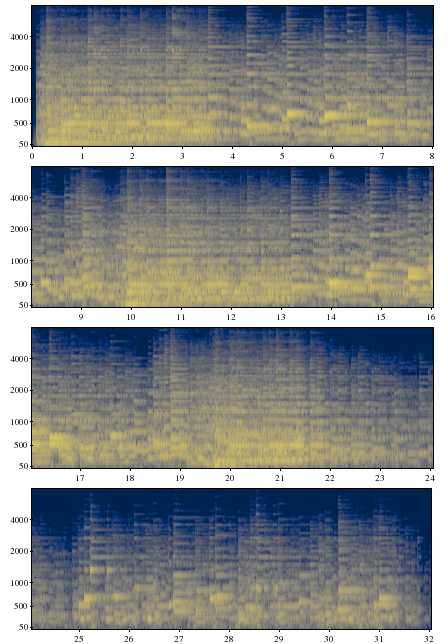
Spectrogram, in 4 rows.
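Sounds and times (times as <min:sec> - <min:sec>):
piano sonata: 0:00.0 - 0:32.0.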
